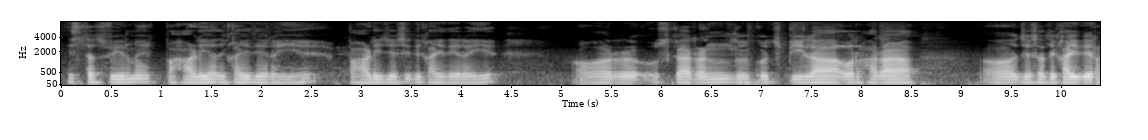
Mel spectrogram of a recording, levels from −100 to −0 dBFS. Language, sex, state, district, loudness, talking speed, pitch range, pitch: Hindi, male, Maharashtra, Nagpur, -21 LUFS, 150 wpm, 105-115 Hz, 110 Hz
